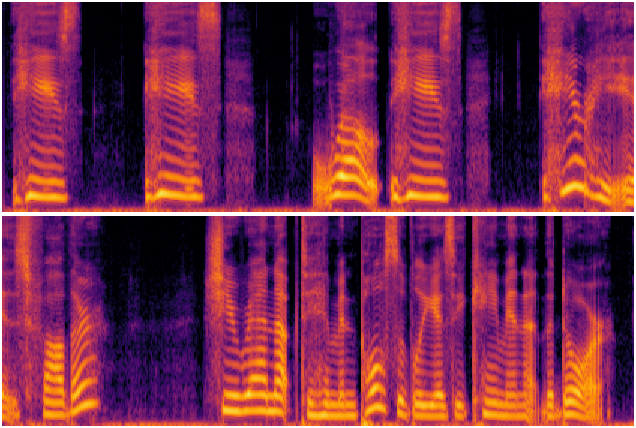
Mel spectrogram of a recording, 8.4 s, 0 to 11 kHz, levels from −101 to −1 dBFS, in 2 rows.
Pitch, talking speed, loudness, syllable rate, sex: 230 Hz, 135 wpm, -19 LUFS, 4.5 syllables/s, female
